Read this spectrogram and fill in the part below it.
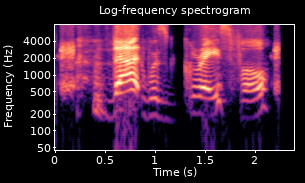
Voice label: Taunt Sarcasm, Female; T2 Female 01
